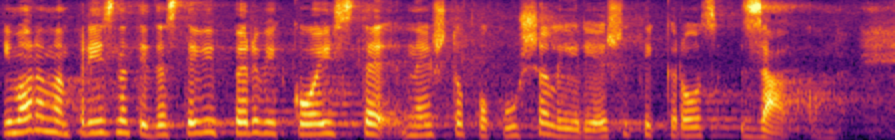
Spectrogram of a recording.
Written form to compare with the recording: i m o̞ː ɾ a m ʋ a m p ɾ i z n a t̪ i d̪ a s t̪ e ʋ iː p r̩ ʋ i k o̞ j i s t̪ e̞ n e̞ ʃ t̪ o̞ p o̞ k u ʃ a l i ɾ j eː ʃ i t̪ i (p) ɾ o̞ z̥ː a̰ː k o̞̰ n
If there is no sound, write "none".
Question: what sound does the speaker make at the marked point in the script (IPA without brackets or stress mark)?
k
